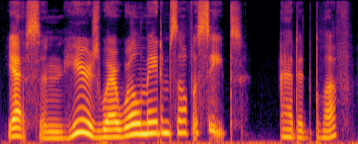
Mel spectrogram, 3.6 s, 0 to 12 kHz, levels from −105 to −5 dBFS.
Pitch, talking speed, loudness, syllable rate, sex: 205 Hz, 185 wpm, -20 LUFS, 4.8 syllables/s, female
